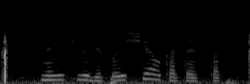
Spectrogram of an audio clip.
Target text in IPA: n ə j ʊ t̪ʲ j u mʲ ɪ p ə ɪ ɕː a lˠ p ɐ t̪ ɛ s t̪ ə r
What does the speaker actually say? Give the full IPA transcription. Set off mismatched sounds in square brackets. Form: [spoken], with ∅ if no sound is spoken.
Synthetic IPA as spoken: n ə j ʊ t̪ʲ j u [bʲ] ɪ p ə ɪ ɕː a lˠ [k] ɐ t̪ ɛ s t̪ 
